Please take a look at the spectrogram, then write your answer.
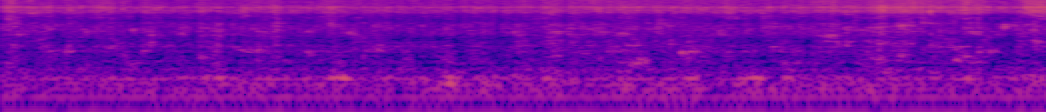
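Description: Hot water gushing steadily from a garden hose under good pressure, a faint continuous splashing rush with no break.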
